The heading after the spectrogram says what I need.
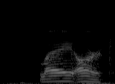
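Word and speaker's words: les arts: art known they are lay art you don't pronounce the S it's just there and makes it confusing when you do when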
